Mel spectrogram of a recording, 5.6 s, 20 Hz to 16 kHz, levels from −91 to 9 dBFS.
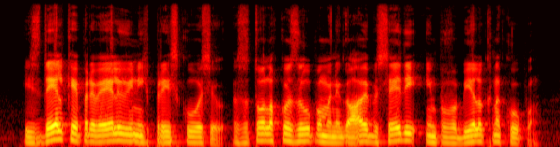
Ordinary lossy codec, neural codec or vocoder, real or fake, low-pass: AAC, 96 kbps; vocoder, 44.1 kHz, 128 mel bands every 256 samples, BigVGAN v2; fake; 14.4 kHz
